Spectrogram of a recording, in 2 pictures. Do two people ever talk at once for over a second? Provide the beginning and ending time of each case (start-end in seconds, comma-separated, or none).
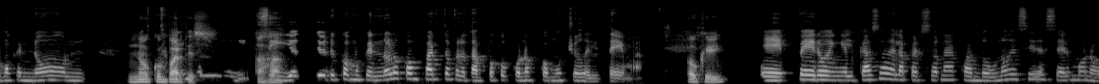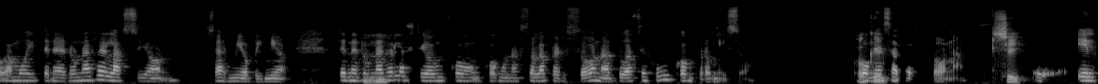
1.3-3.0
